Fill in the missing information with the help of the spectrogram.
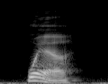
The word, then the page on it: wear: verb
